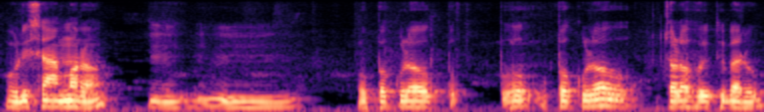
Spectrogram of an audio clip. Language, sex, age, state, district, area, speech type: Odia, male, 18-30, Odisha, Ganjam, urban, spontaneous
